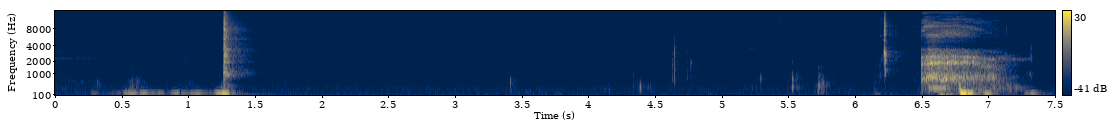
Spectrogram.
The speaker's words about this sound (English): So, you know, I guess it sounds like it's time for another sip.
